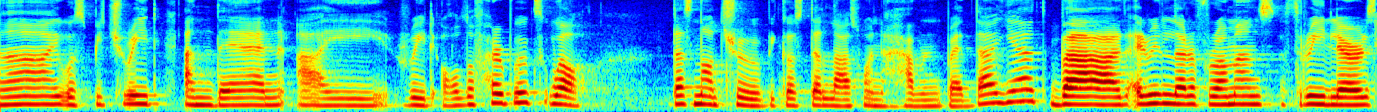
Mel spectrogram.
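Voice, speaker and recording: A woman with an Argentine accent at a fairly slow pace, on a very clean recording with a silent background. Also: medium pitch for a woman, ordinary pitch variation. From Argentina, Buenos Aires. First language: Spanish. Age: 20s. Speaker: book vlogger. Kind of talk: casual vlog intro. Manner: casual, with fillers and self-corrections.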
